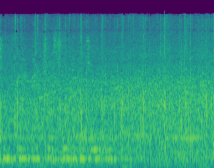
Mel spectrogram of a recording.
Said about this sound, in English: Marcus Rashford is getting a deserved applause from the whole of the ground. A standing ovation.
